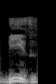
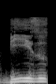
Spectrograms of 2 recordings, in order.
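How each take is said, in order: First: It is said with the standard pitch accent. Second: It is said with a Kansai pitch accent. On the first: This is how the band members say it. "あれは本人がビーズって言ってるんで" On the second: This is how people in Kansai say it. "関西やったらやっぱりみんなビーズって言うんですよね"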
